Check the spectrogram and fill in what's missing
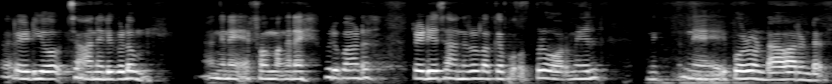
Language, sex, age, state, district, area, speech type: Malayalam, female, 30-45, Kerala, Idukki, rural, spontaneous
